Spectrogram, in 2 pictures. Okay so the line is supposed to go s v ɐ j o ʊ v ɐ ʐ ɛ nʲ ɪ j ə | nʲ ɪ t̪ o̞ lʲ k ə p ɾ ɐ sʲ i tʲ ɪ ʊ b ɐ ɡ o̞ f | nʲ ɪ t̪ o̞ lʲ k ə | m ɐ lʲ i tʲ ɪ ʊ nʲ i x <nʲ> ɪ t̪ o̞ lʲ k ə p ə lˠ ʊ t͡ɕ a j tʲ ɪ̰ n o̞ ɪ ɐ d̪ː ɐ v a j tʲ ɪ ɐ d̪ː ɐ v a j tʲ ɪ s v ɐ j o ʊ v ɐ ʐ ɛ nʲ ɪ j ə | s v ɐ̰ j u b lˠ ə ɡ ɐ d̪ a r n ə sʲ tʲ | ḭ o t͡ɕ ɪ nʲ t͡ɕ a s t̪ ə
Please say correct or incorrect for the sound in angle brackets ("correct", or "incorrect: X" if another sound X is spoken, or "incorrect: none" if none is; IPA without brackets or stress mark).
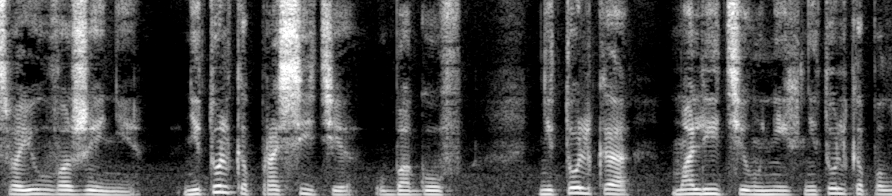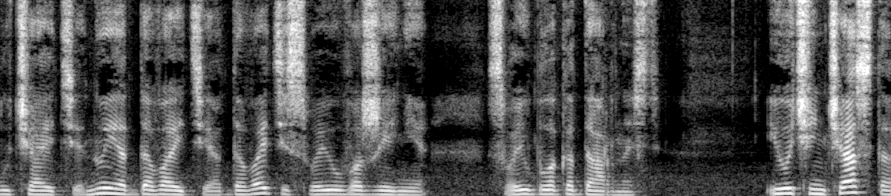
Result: correct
